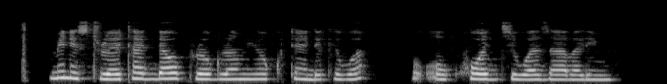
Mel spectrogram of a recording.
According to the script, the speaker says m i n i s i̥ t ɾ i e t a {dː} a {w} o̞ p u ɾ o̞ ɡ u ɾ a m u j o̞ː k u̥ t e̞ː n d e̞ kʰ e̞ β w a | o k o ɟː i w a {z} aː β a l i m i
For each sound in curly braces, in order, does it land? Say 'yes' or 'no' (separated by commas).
yes, yes, yes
